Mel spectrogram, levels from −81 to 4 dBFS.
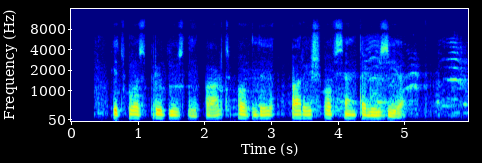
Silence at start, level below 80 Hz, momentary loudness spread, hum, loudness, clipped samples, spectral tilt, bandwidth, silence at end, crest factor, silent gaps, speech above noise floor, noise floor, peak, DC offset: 0.4 s; -74 dBFS; 12 LU; none; -31 LUFS; under 0.1%; -5.5 dB/octave; 11.5 kHz; 0 s; 22 dB; none; 20 dB; -50 dBFS; -10 dBFS; under 0.1%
